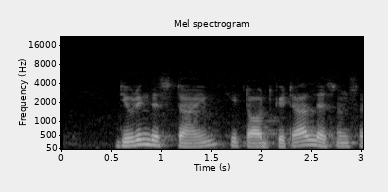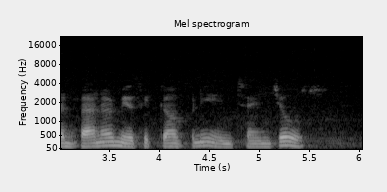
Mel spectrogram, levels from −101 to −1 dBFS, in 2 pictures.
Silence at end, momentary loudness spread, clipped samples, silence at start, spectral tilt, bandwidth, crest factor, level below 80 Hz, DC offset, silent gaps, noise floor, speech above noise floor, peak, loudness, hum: 0.6 s; 11 LU; under 0.1%; 0.55 s; -10 dB/octave; 13 kHz; 16 dB; -80 dBFS; under 0.1%; none; -79 dBFS; 38 dB; -24 dBFS; -42 LUFS; none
